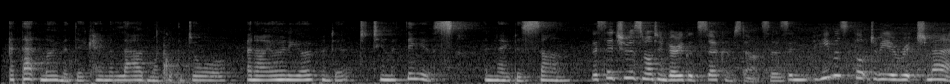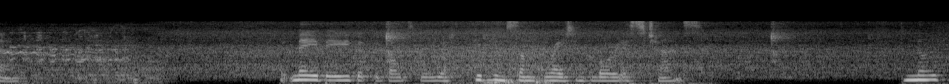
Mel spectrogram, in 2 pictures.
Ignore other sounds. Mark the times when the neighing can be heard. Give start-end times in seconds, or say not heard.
1.1-2.1, 9.5-10.9, 13.9-15.0.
